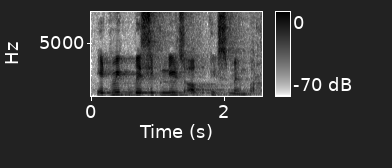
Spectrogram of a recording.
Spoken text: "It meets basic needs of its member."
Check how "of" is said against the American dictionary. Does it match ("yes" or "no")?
no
